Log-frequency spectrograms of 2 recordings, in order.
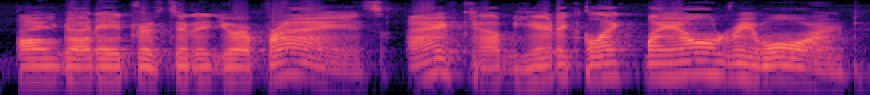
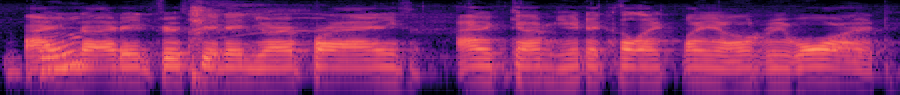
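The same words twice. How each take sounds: First: The voice sounds pinched and nasal. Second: The voice sounds flat and robotic.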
